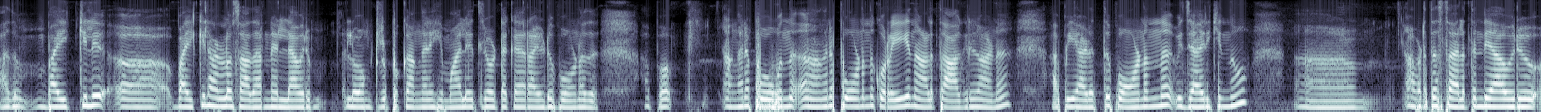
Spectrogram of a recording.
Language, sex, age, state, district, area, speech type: Malayalam, female, 18-30, Kerala, Wayanad, rural, spontaneous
